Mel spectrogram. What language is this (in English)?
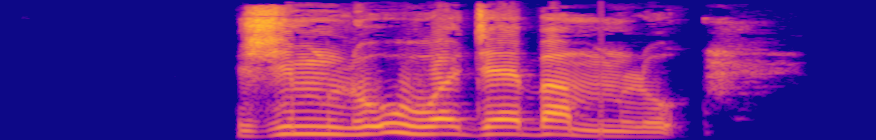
Ghomala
